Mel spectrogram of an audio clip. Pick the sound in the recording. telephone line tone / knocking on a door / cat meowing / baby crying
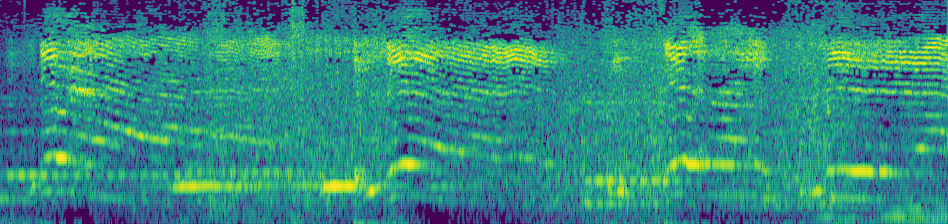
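baby crying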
